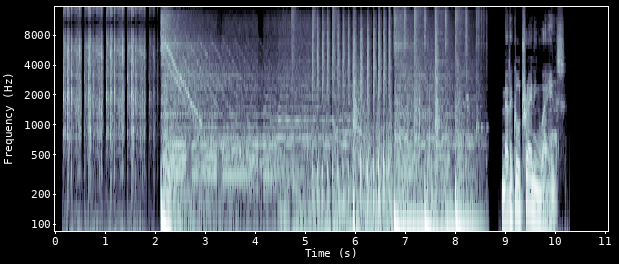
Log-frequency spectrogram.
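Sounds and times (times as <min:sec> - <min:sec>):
camera shutter clicking: 0:00.2 - 0:02.1.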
